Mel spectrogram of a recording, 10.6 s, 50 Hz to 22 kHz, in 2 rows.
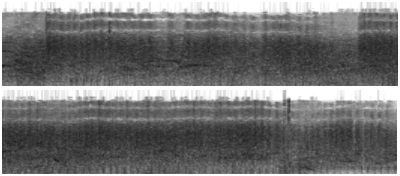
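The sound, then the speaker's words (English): Loud, sustained rapid gunfire from an AR-15 type semi-automatic rifle fitted with a bump stock, simulating fully automatic fire: dense, rattling bursts that run almost continuously, with a brief pause near the middle and voices faintly underneath. “All 14 AR-15 type rifles were outfitted with bump stocks that allowed semi-automatic rifles to fire rapidly, simulating fully automatic gunfire.”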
